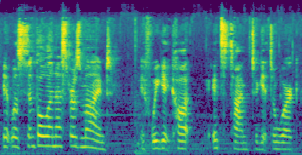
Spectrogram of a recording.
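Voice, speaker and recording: A woman playing a tabletop roleplaying game, telling what her character does in the third person with deliberate, building dramatic phrasing. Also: mid-range voice, low-quality recording. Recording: voice over faint background music.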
